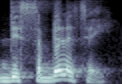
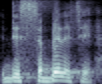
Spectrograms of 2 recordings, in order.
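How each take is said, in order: Both takes have the same delivery.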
